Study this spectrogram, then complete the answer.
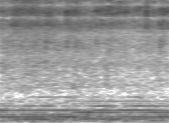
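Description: Steady rain falls and patters on a surface, a constant dense hiss with no pauses.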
